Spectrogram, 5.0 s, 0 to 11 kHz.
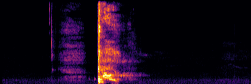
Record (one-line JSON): {"cough_length": "5.0 s", "cough_amplitude": 32768, "cough_signal_mean_std_ratio": 0.21, "survey_phase": "beta (2021-08-13 to 2022-03-07)", "age": "45-64", "gender": "Female", "wearing_mask": "No", "symptom_cough_any": true, "symptom_runny_or_blocked_nose": true, "symptom_sore_throat": true, "symptom_onset": "10 days", "smoker_status": "Ex-smoker", "respiratory_condition_asthma": false, "respiratory_condition_other": false, "recruitment_source": "REACT", "submission_delay": "6 days", "covid_test_result": "Negative", "covid_test_method": "RT-qPCR", "influenza_a_test_result": "Negative", "influenza_b_test_result": "Negative"}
